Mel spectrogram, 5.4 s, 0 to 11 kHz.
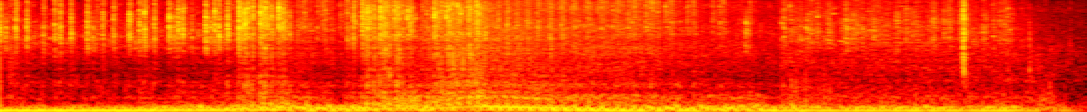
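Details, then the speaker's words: Jeep CJ with a mild cam, cold start with the choke already fully open: deep, loping V8 idle with a slightly uneven mild-cam beat, running smoothly. "I love how this thing sounds. A little mild cam in"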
